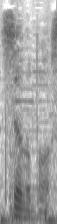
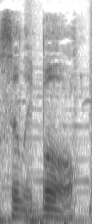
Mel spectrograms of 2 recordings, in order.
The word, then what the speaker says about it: Silly Bull: The Silly Bull. Not syllable, Silly Bull.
